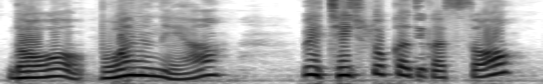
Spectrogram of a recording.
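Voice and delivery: loud, slow angry yell down the phone; shouting husband on the phone. Acted. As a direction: bark it out at her, furious. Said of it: "남편이 소리를 냅다 질렀어요".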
